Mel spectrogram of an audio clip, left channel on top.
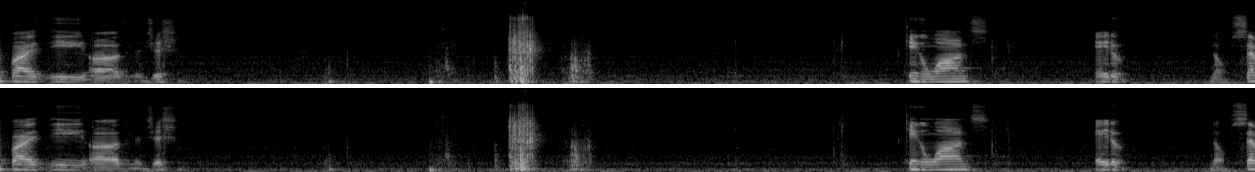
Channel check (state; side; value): normal; both; correlation 0.40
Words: the Magician. King of Wands,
